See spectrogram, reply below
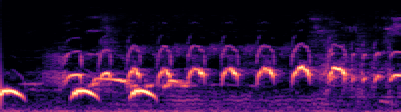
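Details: Local Indonesian zebra dove with a small voice, used as a lure for trapping birds; arched, down-curving coos repeat in a steady series, with fainter overlapping notes above and background noise.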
